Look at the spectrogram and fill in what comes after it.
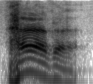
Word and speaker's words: هذا: من الحروف التي تنطق ولا تكتب منها الألف في كلمة هذا. – هذا إذا كتبنا كلمة هذا بالرسم العروضي هكذا، هذا، هذا هو الرسم العروضي.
